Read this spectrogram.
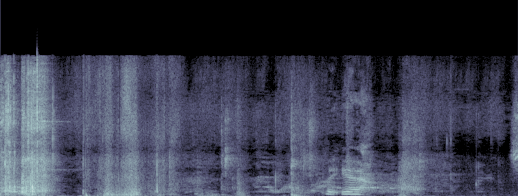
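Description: Something rustles and bumps as a phone is handled up close.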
